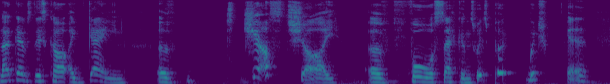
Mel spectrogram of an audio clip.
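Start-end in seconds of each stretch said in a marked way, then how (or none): 5.9-7.3 voice leaps very high, words lost. Comparing a car's upgraded times when the voice suddenly goes very high. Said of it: "my voice just went very high".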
